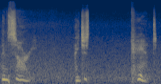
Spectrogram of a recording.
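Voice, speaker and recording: An actor playing a reluctant, troubled anthropologist in an audio drama, measured and hesitant, with earnest, evasive delivery. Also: male voice, a little high, bright, forceful tone, slight background noise, heavily acted. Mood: hesitant, guarded.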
